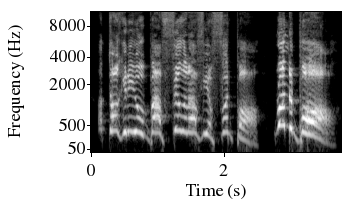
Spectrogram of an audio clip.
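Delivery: high, loud mock protester shout. Philly fan yells at the news reporter, high and loud. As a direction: blow up at the reporter.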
